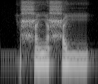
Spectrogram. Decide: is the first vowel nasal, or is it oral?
nasal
